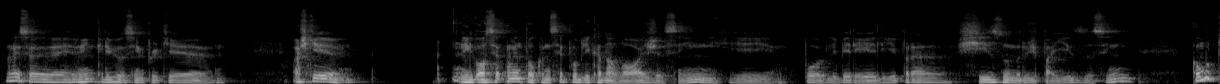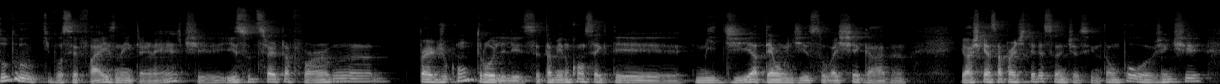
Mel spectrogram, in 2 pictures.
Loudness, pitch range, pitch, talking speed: -30 LUFS, 90-115 Hz, 100 Hz, 165 wpm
